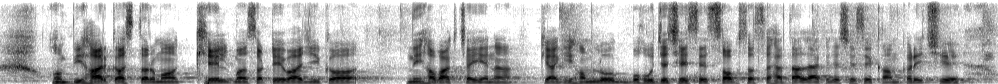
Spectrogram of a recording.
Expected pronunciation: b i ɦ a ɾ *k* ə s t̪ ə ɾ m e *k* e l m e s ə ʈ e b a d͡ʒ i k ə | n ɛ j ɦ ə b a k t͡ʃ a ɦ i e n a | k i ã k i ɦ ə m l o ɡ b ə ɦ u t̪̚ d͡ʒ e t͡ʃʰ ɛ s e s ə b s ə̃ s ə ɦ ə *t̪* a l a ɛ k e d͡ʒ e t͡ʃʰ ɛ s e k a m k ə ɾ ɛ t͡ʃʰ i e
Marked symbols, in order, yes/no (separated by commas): yes, no, yes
